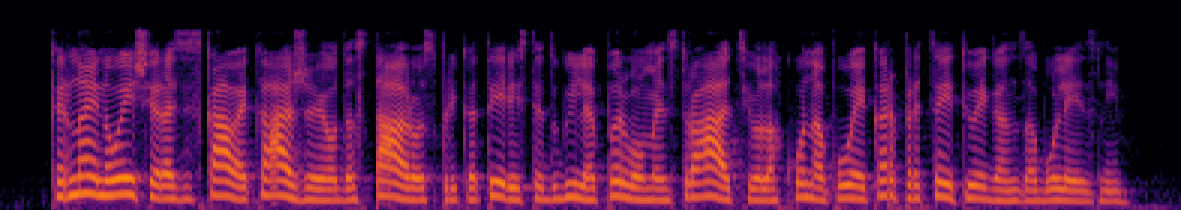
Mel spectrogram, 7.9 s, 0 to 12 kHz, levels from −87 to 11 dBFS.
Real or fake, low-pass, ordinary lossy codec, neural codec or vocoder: fake; 7.2 kHz; none; codec, 16 kHz, 4 kbps, FunCodec, trained on Chinese and English, 50 frames a second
